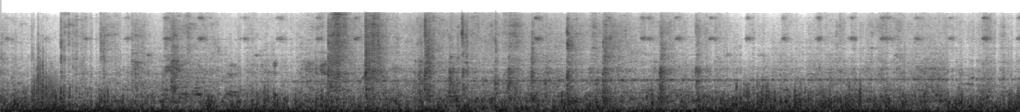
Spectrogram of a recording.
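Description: Express train coach running on the track, a steady rumble with irregular clacks of the wheels over the rails and wind buffeting the microphone held out of the coach. A faint thin whine comes in about three seconds in and rises slightly.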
